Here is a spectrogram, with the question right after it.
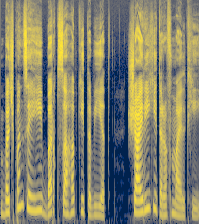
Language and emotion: Urdu, neutral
